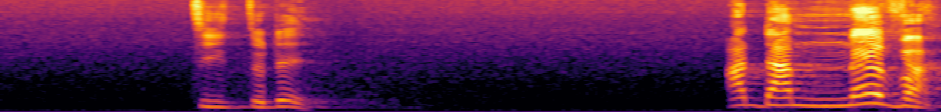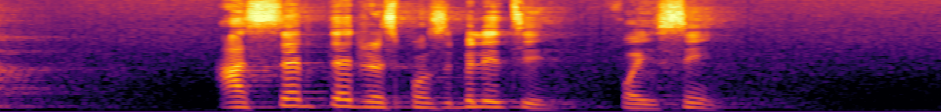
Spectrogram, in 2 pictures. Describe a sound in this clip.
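A man preaches with animation into a microphone, in bursts separated by pauses.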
